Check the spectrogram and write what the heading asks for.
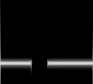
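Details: Two steady mid-pitched electronic beeps with a brief gap from a CADD-Solis infusion pump confirming keypad entries while programming morphine PCA therapy.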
